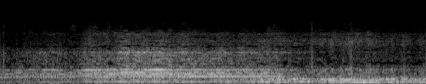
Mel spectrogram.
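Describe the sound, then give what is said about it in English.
A steady, heavy mechanical rumble with low droning tones and rattling clatter, like a train rolling along the tracks, holding constant throughout without any speech. “About today's episode, well, when I went after those thieves, they kidnapped me aboard a train and... Listen.”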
